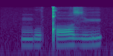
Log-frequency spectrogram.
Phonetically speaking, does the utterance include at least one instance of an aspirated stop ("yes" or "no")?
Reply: no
